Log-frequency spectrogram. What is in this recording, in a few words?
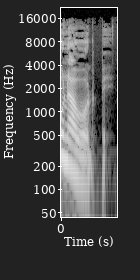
"volpi", Moita Verde (nord)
